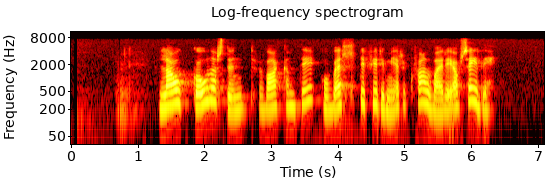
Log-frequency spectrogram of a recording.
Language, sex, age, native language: Icelandic, female, 40-49, Icelandic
